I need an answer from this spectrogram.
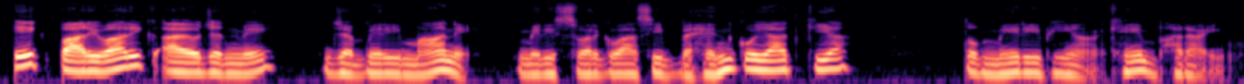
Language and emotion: Hindi, sad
